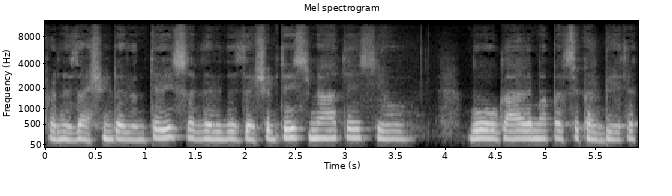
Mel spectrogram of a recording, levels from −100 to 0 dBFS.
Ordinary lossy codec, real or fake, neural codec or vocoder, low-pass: MP3, 48 kbps; fake; codec, 44.1 kHz, 2.6 kbps, SNAC; 10.8 kHz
